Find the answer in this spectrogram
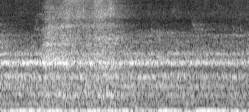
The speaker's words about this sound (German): Aber, jetzt kommt wieder ein lauter Zug. Ja, das ist jetzt aber schon ganz schön laut.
